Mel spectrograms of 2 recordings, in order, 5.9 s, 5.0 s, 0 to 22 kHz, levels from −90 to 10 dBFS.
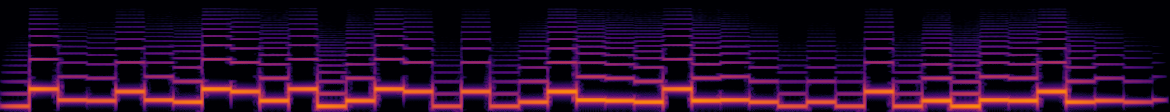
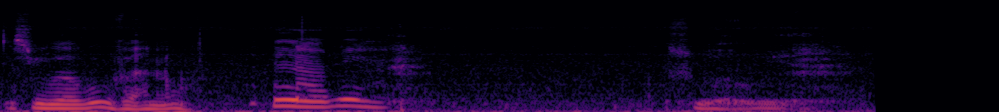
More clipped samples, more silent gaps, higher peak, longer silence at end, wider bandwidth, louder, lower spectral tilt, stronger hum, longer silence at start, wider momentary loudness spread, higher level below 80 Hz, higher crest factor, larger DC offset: neither; neither; first, -14 dBFS vs -26 dBFS; second, 0.05 s vs 0.65 s; second, 9.6 kHz vs 19.5 kHz; first, -22 LUFS vs -43 LUFS; about the same, -7 dB/octave vs -8 dB/octave; neither; about the same, 0 s vs 0 s; second, 8 LU vs 21 LU; second, -76 dBFS vs -66 dBFS; second, 8 dB vs 20 dB; neither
